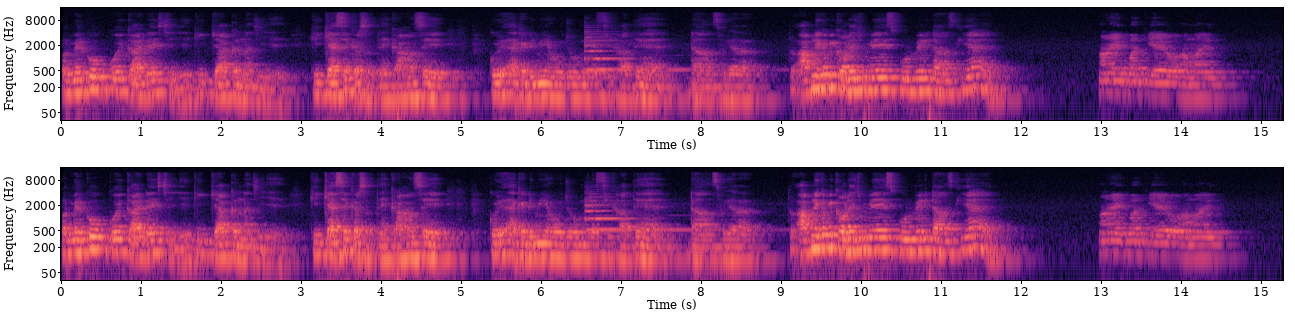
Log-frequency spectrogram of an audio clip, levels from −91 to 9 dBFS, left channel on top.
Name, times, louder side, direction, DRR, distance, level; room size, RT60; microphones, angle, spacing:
voice 1, 0.0-2.8 3.1-4.9 5.4-8.7 9.1-11.7, right 1 dB, 40° right, 1 dB, 0.4 m, -25 dB
sound 1, 6.5-9.1, right 2 dB, 75° left, 0.8 m, -37 dB
voice 2, 13.0-14.4, equal, 40° left, -1 dB, 0.5 m, -31 dB
2.2 x 2.0 x 2.8 m, 0.81 s
head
